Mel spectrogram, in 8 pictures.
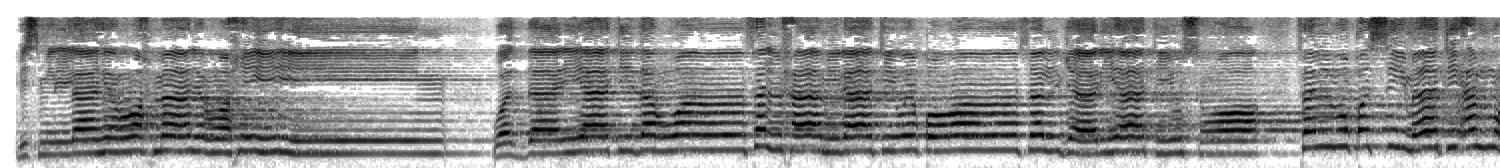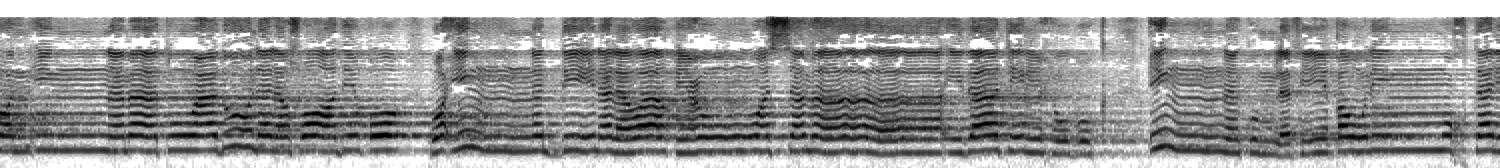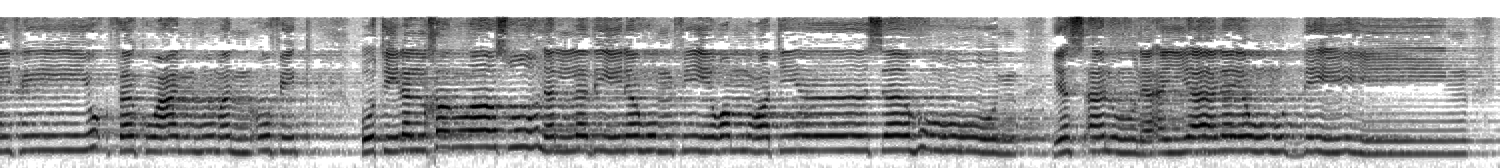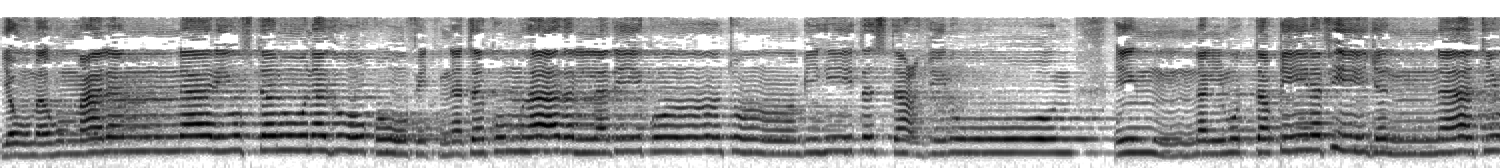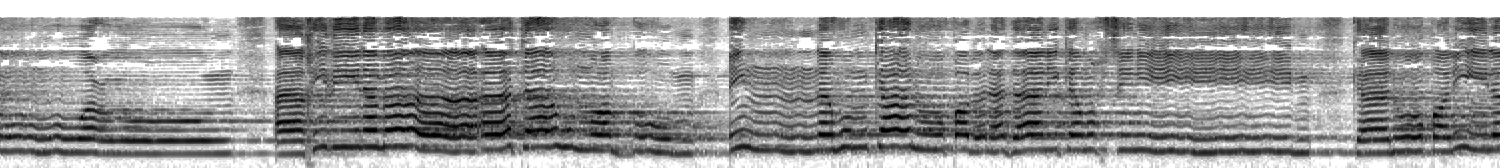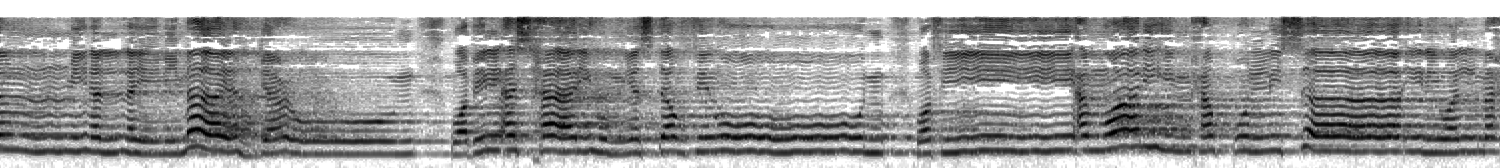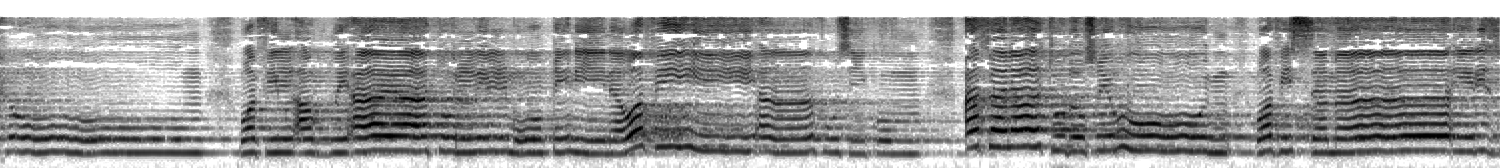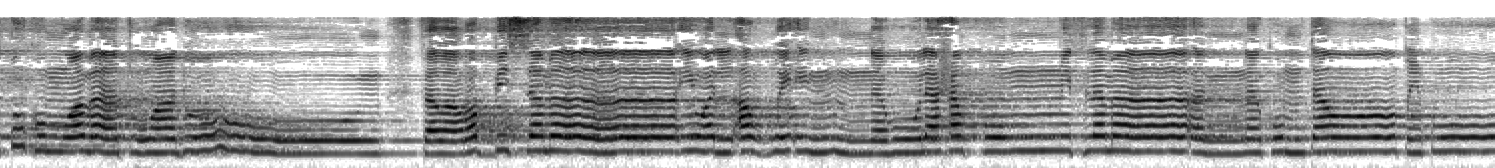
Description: Récitation par Fares Abbad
